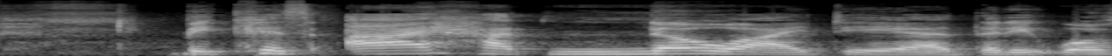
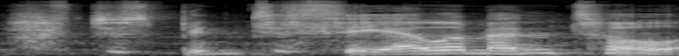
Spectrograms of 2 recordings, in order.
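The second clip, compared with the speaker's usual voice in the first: put-on tearful crying voice, pitched higher; 5 semitones higher than usual. Retelling what he said on coming back from a film: imitating someone crying. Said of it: "he's really emotional, he's crying".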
